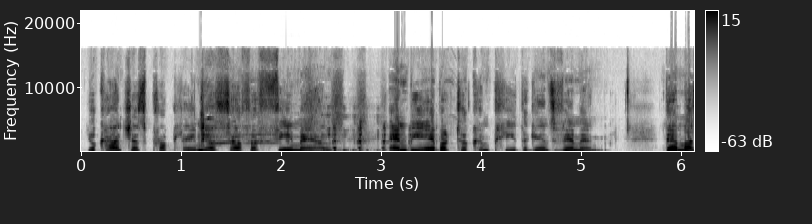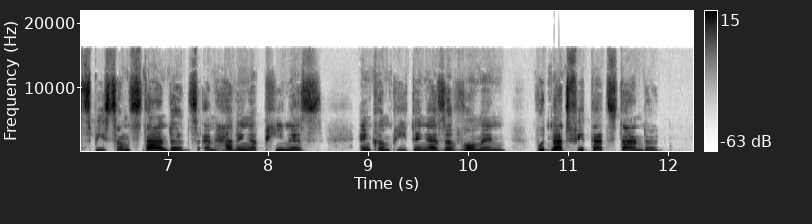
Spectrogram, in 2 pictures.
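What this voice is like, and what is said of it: Imitates another person's voice. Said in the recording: “my Martina Navratilova impression”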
